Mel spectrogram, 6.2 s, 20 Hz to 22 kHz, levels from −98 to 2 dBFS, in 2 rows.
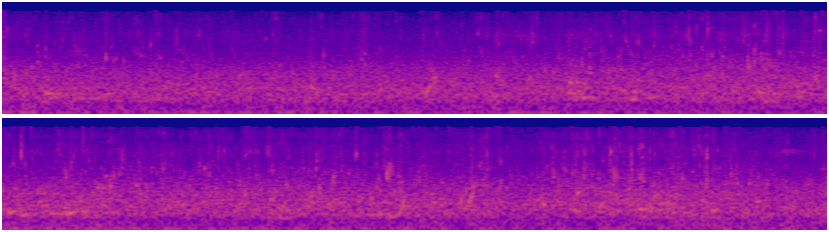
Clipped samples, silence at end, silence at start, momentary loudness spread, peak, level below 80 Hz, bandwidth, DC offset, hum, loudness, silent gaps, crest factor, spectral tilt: under 0.1%; 0 s; 0 s; 4 LU; -28 dBFS; -64 dBFS; 17 kHz; under 0.1%; none; -46 LUFS; none; 20 dB; -2 dB/octave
